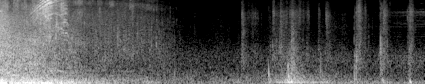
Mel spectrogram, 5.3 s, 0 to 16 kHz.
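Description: Bombarda blast spell cast in Hogwarts Legacy on PS5 during a haunted Hogsmeade quest: a loud broadband explosive burst at the start that decays over about two seconds, followed by scattered smaller pops and thuds.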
